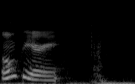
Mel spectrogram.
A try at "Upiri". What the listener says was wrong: There's no M in there.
